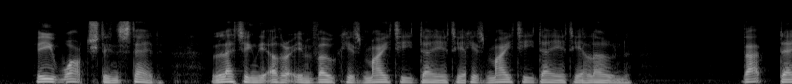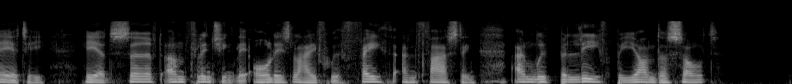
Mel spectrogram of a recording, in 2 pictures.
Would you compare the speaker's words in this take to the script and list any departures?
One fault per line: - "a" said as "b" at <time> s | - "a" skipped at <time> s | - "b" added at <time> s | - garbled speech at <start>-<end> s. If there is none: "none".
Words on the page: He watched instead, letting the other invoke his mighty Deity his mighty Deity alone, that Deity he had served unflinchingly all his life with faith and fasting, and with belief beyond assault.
none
